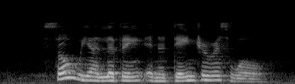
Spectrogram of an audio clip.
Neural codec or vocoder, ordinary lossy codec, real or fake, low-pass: none; none; real; 7.2 kHz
